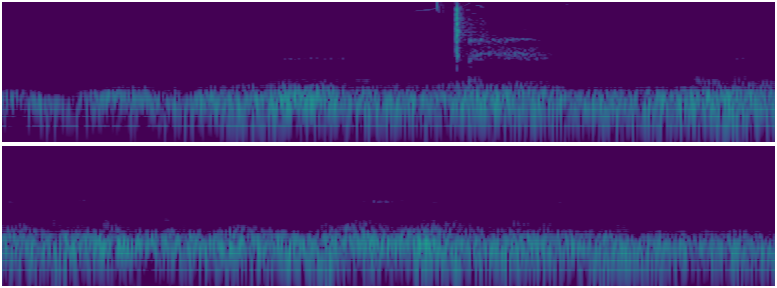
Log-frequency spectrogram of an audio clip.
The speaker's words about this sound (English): Gonna hold for this airplane really quick. Sorry, there was an airplane I was holding for it.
